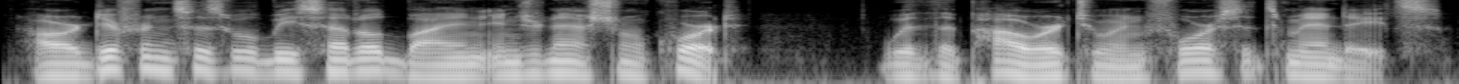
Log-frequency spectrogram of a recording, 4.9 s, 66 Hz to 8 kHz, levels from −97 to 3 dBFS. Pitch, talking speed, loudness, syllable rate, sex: 115 Hz, 195 wpm, -18 LUFS, 6.9 syllables/s, male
